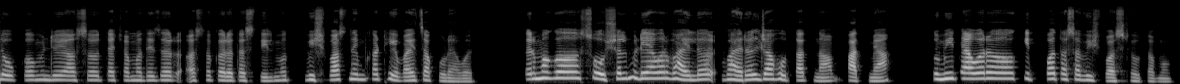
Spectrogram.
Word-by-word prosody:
लोकं 205 -2 -2
म्हणजे 210 0 -2
असं 200 0 -2
त्याच्यामध्ये 195 -1 -4
जर 200 0 -4
असं 180 +4 -6
करत 185 -2 -1
असतील, 170 -1 -5
मग 195 +2 -5 0.2
विश्वास 215 +1 0
नेमका 235 0 -1
ठेवायचा 190 -3 -1
कोणावर? 140 -3 -6 0.5
तर 245 - +2
मग, 290 +2 +5
अ, 290 0 +6
सोशल 265 -1 +2
मीडियावर 280 -1 +3
व्हाय 245 -6 +3 0.3
व्हायरल 220 0 +2
ज्या 240 +1 +4
होतात 190 -3 -1
ना 160 0 -3 0.2
बातम्या, 165 -1 0 0.5
तुम्ही 255 +3 +5
त्यावर 270 0 +6
अ, 270 -1 +4
कितपत 255 0 -1
असा 230 -1 -1
विश्वास 160 -3 -4
ठेवता 155 -2 -9
मग? 140 - -9
205 Hz, 165 wpm, -24 LUFS, 185-255 Hz, 0.5 s, अ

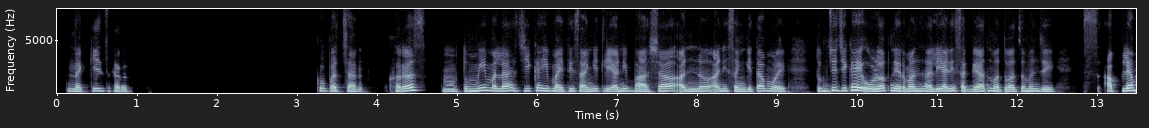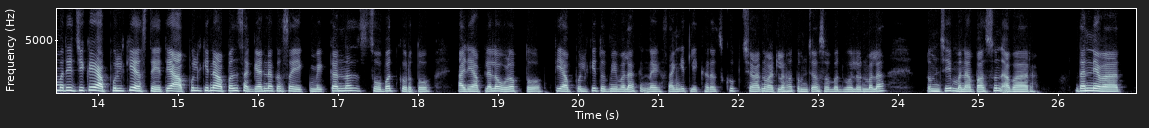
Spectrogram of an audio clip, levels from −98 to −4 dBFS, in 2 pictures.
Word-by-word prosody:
नक्कीच, 205 +3 -4
खरंच. 170 -5 -3 2.4
खूपच 195 - -2
छान! 175 -1 -2 0.4
खरंच 250 +9 0 0.2
म 185 0 -3
तुम्ही 215 +4 +1
मला 220 -3 +1 0.2
जी 230 - -4
काही 245 -2 +1
माहिती 195 +1 0
सांगितली 200 +1 -2
आणि 185 +5 +1
भाषा, 205 0 0
अन्न, 190 -1 0 0.2
आणि 195 +4 -1
संगीतामुळे 190 -2 0 0.4
तुमची 225 +4 -1
जी 245 0 -1
काही 280 0 +5
ओळख 220 +4 +3
निर्माण 205 -1 +3
झाली 195 -1 +1
आणि 205 +4 +3
सगळ्यात 200 +3 0
महत्त्वाचं 185 -2 0
म्हणजे 200 -4 0 0.4
स 175 - -19
आपल्यामध्ये 245 +7 +2
जी 265 - +1
काही 285 +1 +5
आपुलकी 230 +5 +4
असते, 210 -3 +2
ते 230 - +2
आपुलकीनं 235 +4 +2
आपण 230 +2 +3
सगळ्यांना 200 +2 +1
कसं 215 0 -2
एकमेकांना 195 +4 0
सोबत 210 0 -1
करतो 180 -2 -2 0.4
आणि 185 +1 +2
आपल्याला 195 +2 +1
ओळखतो, 185 -3 0
ती 200 +4 -7
आपुलकी 195 +4 -1
तुम्ही 200 -1 0
मला 185 -1 +1
ना 190 -1 -3
ही 175 - -1
सांगितली 175 +2 -5
खरंच 190 +1 -4
खूप 220 -2 -6
छान 190 +1 0
वाटलं 175 -1 0
हां, 195 - 0
तुमच्यासोबत 185 0 -2
बोलून 180 +1 -1
मला. 195 +2 +2 0.6
तुमचे 200 +3 +2
मनापासून 190 +2 +1
आभार. 170 0 +2 0.6
धन्यवाद. 200 -5 +5
200 Hz, 140 wpm, -23 LUFS, 185-220 Hz, 2.4 s, काही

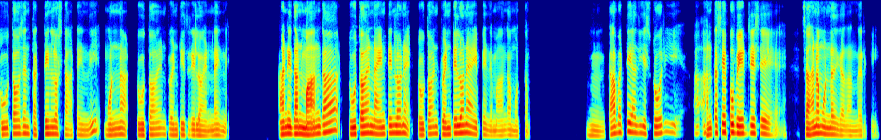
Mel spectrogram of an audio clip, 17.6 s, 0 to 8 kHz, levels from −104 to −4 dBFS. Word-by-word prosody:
2013లో 140 0 -1
స్టార్టయ్యింది. 115 - -7 0.3
మొన్న 120 +2 -2 0.4
2023లో 120 -1 -3
ఎండయ్యింది. 105 -2 -6 1.0
కానీ 140 +3 +5
దాన్ని 145 -1 +6
'మాంగా' 150 +7 +4 0.4
2019 150 +1 +3
లోనే 160 -1 +2 0.2
2020 140 +3 0
లోనే 165 0 +3
అయిపోయింది. 125 -5 -6
'మాంగా' 110 +2 -8
మొత్తం. 100 - -14 1.2
హ్మ్. 105 -3 -8 0.2
కాబట్టి 170 +6 0
అది 160 -1 -4
స్టోరీ 160 +5 -2 0.5
అ - - -11 0.2
అంతసేపు 160 +7 +3
వేయిట్ 155 -2 +5
జేసే, 150 -2 +2 0.8
సహనం 135 +5 +4
ఉండదు 130 -2 -1
కదా! 105 -1 -7
అందరికి. 105 0 -12
135 Hz, 90 wpm, -21 LUFS, 120-150 Hz, 1.2 s, దాన్ని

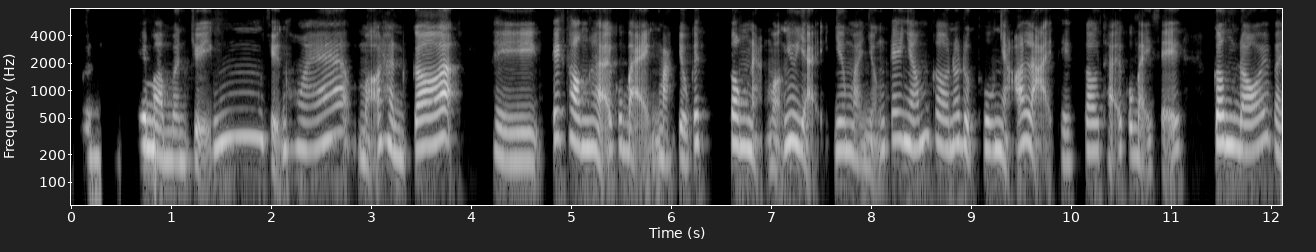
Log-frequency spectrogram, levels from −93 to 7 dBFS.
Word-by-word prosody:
mình 190 -1 -6 0.4
khi 255 - +7
mà 220 -5 +5
mình 175 -1 -4
chuyển 275 +5 -1 0.4
chuyển 225 - -3
hóa 245 +9 -3
mỡ 180 +1 -4
thành 210 -9 -1
cơ 245 +6 +5
á 315 - +7 0.3
thì 175 -3 -2
cái 295 - 0
thân 260 -5 +5
thể 230 -1 +2
của 250 +2 -5
bạn - - -1
mặc - - -3
dù - - -1
cái 270 0 -1 0.3
cân 255 -2 +4
nặng 230 - -2
vẫn 250 - -6
như 275 +1 +5
vậy, - - -4
nhưng 225 0 -1
mà 195 - -5
những 235 -3 -8
cái 290 +2 -3
nhóm 275 +4 +1
cơ 255 -4 -2
nó 250 +3 0
được 245 -3 -2
thu 230 -1 -1
nhỏ 230 +3 0
lại 270 -1 0
thì 170 -1 -8
cơ 220 0 0
thể - - -5
của 220 -3 -5
bạn 190 -8 -6
sẽ 235 - -3 0.3
cân 260 -2 +6
đối 225 +7 +1
và 220 -6 -6
235 Hz, 225 wpm, -22 LUFS, 220-265 Hz, 0.4 s, khi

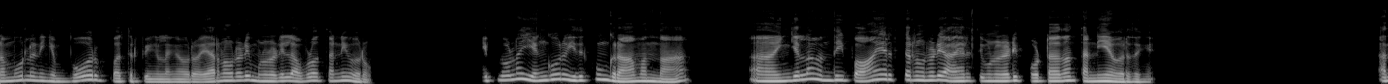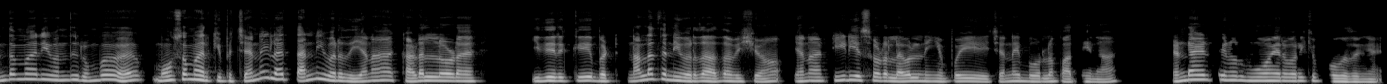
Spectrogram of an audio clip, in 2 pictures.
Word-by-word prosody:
நம்ம 160 +4 -2
ஊர்ல 195 -1 -2
நீங்க 155 -4 -2 0.2
போர் 200 +7 -1 0.2
பார்த்துருப்பீங்கல்லங்க 125 -4 -4
ஒரு 125 - -3
200 175 +6 -1
அடி 200 - -1
300 150 -1 0
அடியில 160 0 -1
அவ்ளோ 165 +6 -2
தண்ணி 165 +3 -2
வரும். 115 -4 -4 1.1
இப்பவுலாம் 205 +7 -2
எங்க 190 +4 0
ஊரு 240 - 0
இதுக்கும் 190 +4 -1
கிராமம் 150 +2 +2
தான். 120 +5 -1 0.8
அ - - 0 0.2
இங்கேலாம் 205 +9 0
வந்து 190 +1 0
இப்போ 185 - -4
1200 210 -3 -1
அடி 200 - +1
1300 160 0 0
அடி 180 - 0
போட்டா 155 0 0
தான் 185 0 -1
தண்ணீயே 150 0 +3
வருதுங்க. 120 -1 -2 2.3
அந்தமாரி 235 +5 0
வந்து 200 +2 -1
ரொம்ப 185 +5 0 0.6
மோசமா 215 +5 +3
இருக்கு. 170 -3 0
இப்ப 155 - -3
சென்னையில 245 - +1 0.2
தண்ணீர் 225 +5 +2
வருது. 165 -5 +2
ஏனா, 180 +3 0 0.3
கடலோட 170 +2 +4 0.8
இது 165 +3 +2
இருக்கு 165 +2 -1 0.2
பட் 155 0 +1 0.2
நல்ல 200 +7 +2
தண்ணீ 205 -6 +2
வருதா? 150 +1 +3
அதுதான் 150 +1 0
விஷயம். 140 0 -2 0.3
ஏனா, 170 +3 0 0.2
டிடிஎஸ் 195 0 0
ஓட 165 - +1
லெவல் 150 +2 +3
நீங்க 145 -1 -1
போய் 145 0 +2 0.3
சென்னை 150 +4 -1
போர்லாம் 135 +1 -1
பார்த்தீங்கன்னா, 125 -1 -4 0.7
ரூ.2500 205 +2 +2
ரூ.3,000 170 -1 +3
வரைக்கும் 165 0 -4
போகுதுங்க. 125 -3 +1
165 Hz, 135 wpm, -24 LUFS, 145-195 Hz, 2.3 s, கடலோட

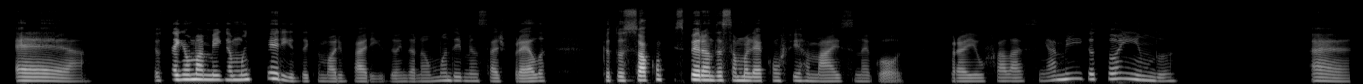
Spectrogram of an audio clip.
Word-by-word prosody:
É. 170 -5 -1 0.7
Eu 180 - -10
tenho 225 0 +6
uma 230 0 +9
amiga 215 -1 +3
muito 225 +2 +2
querida 165 - 0
que 150 - -25
mora 140 0 -9
em - - -16
Paris, 145 -2 -9
eu 140 - -14
ainda 140 0 -14
não 145 0 -14
mandei 180 +2 -7
mensagem 160 -3 -11
para 145 - -4
ela, 150 +4 -2 0.6
porque - - -8
eu - - -1
estou 180 0 -2
só 195 +2 +7
com 225 +2 -3
esperando 205 -3 +7
essa 190 0 -2
mulher 175 -2 +2
confirmar 165 -4 -8
esse 150 0 -19
negócio 145 -1 -13 0.5
para 150 -1 -6
eu 150 0 -8
falar 155 0 -10
assim: 165 +1 -20
"Amiga, 240 +6 -3
eu - - +1
estou 255 +2 -5
indo". 190 -11 -5 1.3
É. 155 -4 -6
170 Hz, 165 wpm, -26 LUFS, 150-200 Hz, 1.3 s, uma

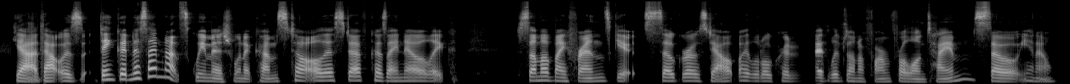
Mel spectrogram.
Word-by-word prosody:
yeah, - - +5
that 150 0 +2
was 165 -2 +3 0.2
thank 220 +1 +4
goodness 245 +4 +4
I'm 375 0 +2
not 320 - +2
squeamish 150 -6 +1
when - - -11
it 135 - -4
comes 140 +1 +3
to 190 - -4
all 180 - -1
this 185 0 0
stuff 190 - 0
'cause 180 -2 -4
I 80 - 0
know, 80 0 -3
like, - - -6 0.6
some 180 0 +2
of 190 -1 -1
my 160 - +1
friends 155 +1 0
get 160 - -2
so 165 -1 +2
grossed 165 -1 -1
out - - -3
by 180 0 -8
little 155 -2 -11
critt 150 -1 -11
I've 155 -1 +3
lived 160 0 -11
on - - -8
a 140 - -10
farm 130 +2 -10
for - - -9
a - - -4
long 125 -1 -6
time, 150 - -3
so 150 -9 +3
you - - -12
know? 75 0 -11
160 Hz, 235 wpm, -24 LUFS, 140-180 Hz, 0.6 s, yeah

